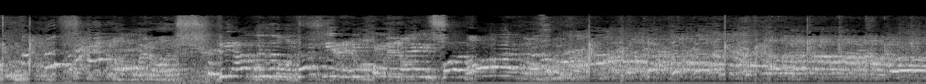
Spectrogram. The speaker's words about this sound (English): As you can see, the crowd goes wild, even for the whack rappers.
